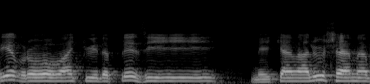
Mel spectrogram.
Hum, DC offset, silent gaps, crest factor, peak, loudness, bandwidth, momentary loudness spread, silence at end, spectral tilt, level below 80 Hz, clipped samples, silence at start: none; under 0.1%; none; 12 dB; -16 dBFS; -29 LUFS; 7.6 kHz; 10 LU; 0 s; -8.5 dB/octave; -64 dBFS; under 0.1%; 0 s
